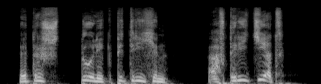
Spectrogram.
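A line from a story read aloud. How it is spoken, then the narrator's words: Whisper, swollen-faced man. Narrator (Russian): прошептал опухший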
